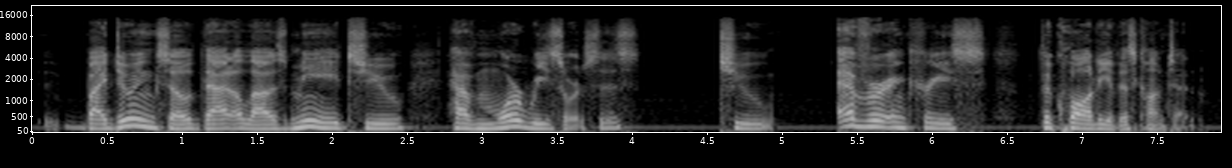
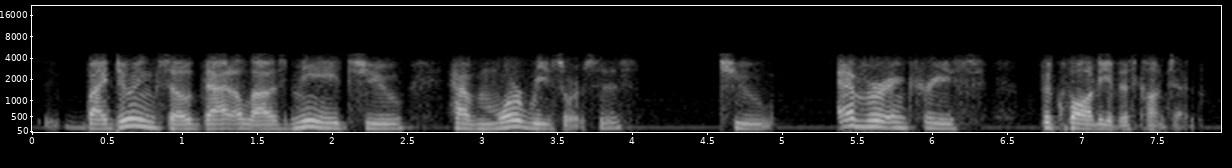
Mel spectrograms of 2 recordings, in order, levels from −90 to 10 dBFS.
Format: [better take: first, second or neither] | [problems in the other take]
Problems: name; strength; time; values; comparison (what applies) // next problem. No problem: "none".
first | phone-call audio; nothing above 3.5 kHz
